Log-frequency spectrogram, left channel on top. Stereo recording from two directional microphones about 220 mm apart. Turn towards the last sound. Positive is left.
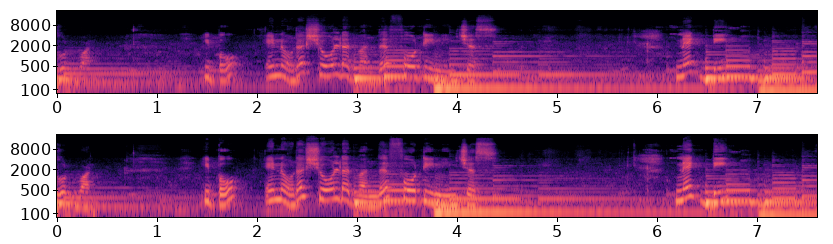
turn(degrees=0)  # may be behind; listen again after turning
